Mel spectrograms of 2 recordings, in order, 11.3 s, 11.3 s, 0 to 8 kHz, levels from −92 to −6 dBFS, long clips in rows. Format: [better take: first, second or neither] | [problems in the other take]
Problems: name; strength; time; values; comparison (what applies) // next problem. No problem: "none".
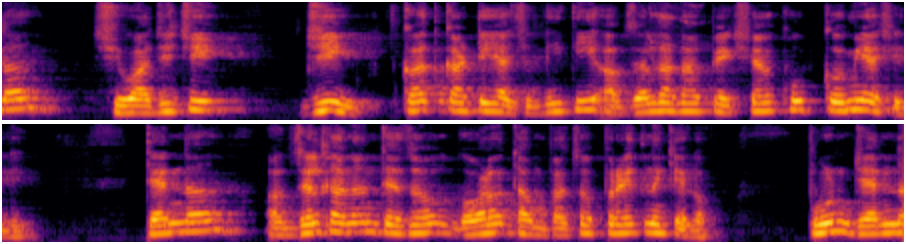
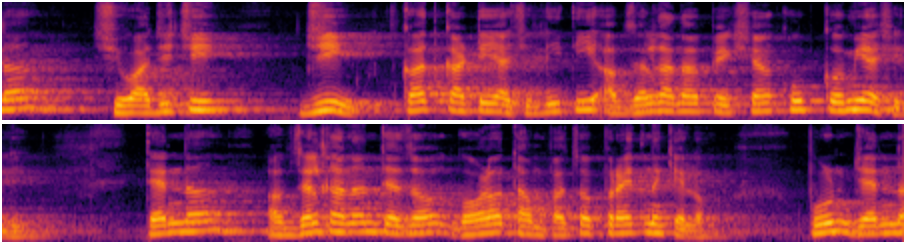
second | noise reduction (neural mask model DeepFilterNet 3)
